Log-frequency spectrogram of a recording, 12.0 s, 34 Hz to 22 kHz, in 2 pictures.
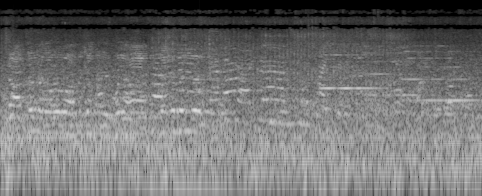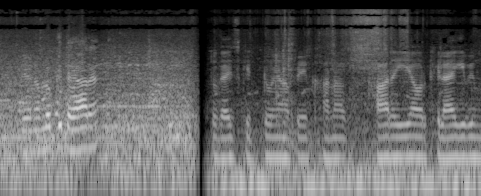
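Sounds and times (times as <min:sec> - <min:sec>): people talking: 0:00.0 - 0:12.0
railway platform din: 0:00.0 - 0:12.0.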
